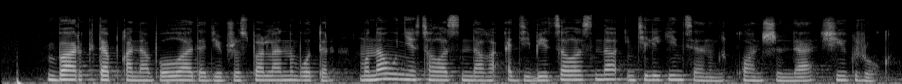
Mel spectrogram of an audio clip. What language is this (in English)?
Kazakh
